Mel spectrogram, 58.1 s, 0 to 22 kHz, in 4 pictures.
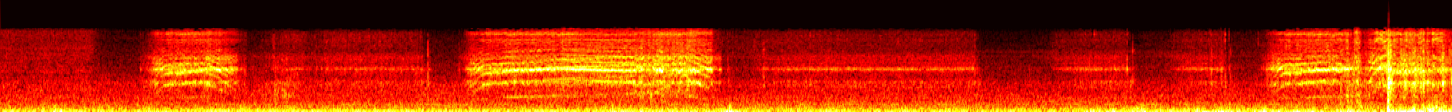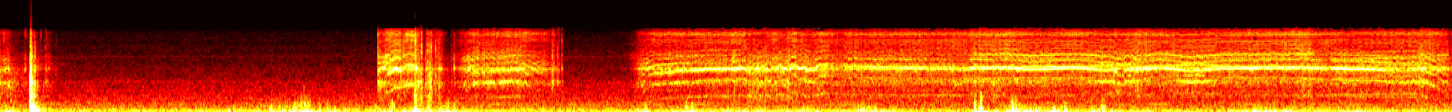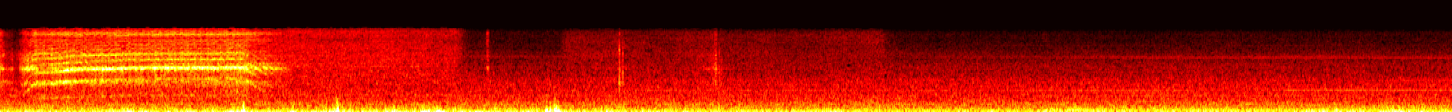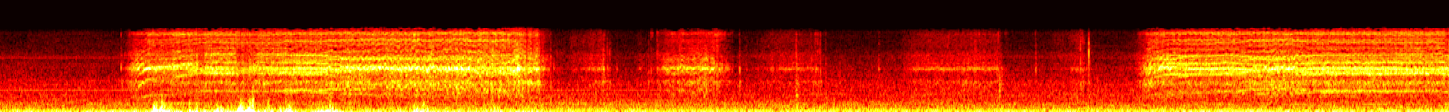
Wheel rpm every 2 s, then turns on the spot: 20, 40, 90, 80, 30, 10, 80, 60, 0, 70, 60, 160, 160, 160, 130, 130, 0, 0, 0, 0, 0, 0, 90, 200, 90, 30, 20, 80, 200.
2-4 6-12 14-16 50-54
